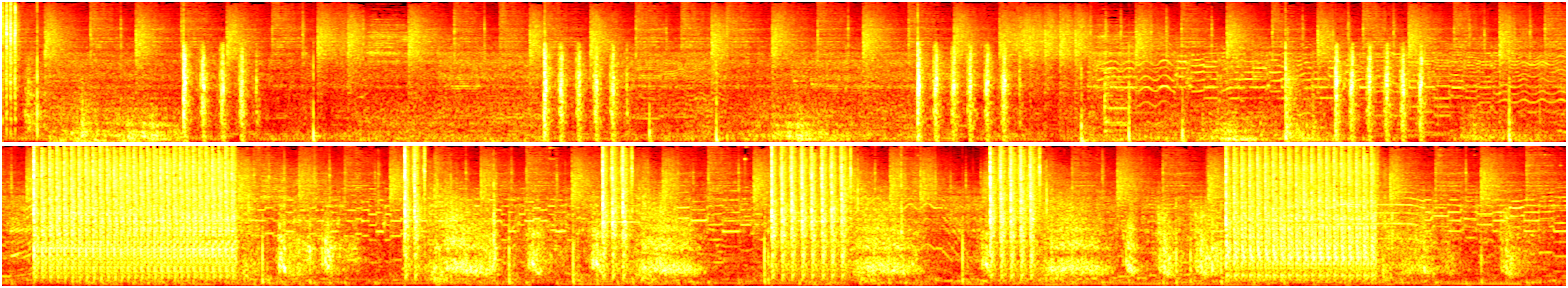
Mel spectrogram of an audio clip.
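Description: Gunfire from several firearms: single shots and quick strings of shots, with two long bursts of fully automatic fire, each about two seconds, around the middle and near the end.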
